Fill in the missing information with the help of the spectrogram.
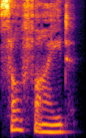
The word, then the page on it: sulphide: British English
